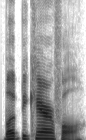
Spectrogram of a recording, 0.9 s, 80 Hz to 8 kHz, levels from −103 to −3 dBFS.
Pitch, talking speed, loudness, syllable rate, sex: 140 Hz, 210 wpm, -16 LUFS, 6.5 syllables/s, male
